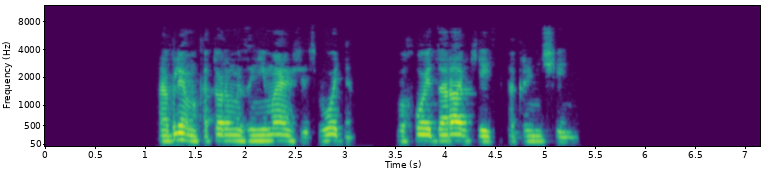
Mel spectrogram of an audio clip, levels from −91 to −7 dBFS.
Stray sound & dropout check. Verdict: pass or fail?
pass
